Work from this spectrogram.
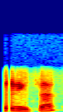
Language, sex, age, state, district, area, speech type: Tamil, female, 45-60, Tamil Nadu, Krishnagiri, rural, conversation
